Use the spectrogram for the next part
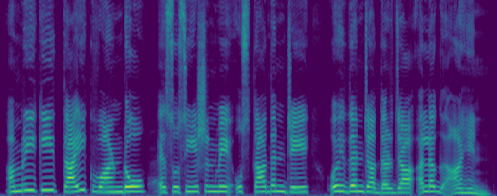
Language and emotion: Sindhi, neutral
